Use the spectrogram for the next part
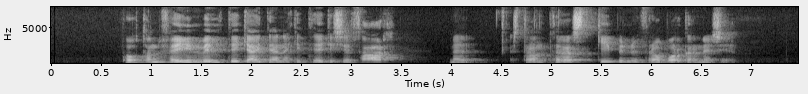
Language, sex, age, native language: Icelandic, male, 50-59, Icelandic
